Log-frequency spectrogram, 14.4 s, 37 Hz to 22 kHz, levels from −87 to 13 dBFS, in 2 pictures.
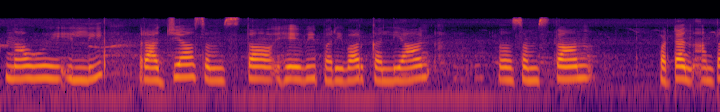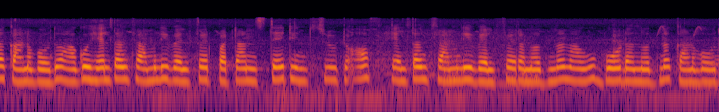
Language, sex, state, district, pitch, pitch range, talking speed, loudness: Kannada, female, Karnataka, Bangalore, 235 Hz, 225-245 Hz, 115 wpm, -19 LUFS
